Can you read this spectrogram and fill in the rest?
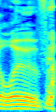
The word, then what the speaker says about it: Louvre: The Louvre. I was going to say it, but I didn't know how to pronounce it. – By the way, you should have went with your gut because you had it.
